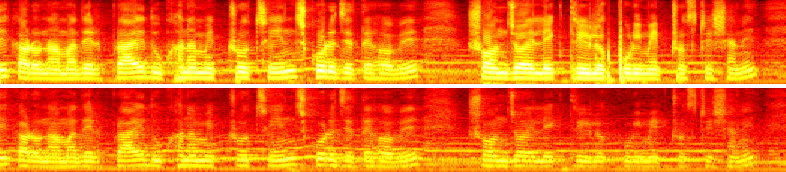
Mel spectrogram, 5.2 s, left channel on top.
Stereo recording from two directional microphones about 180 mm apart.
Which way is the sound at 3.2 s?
50° left (ahead or behind).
